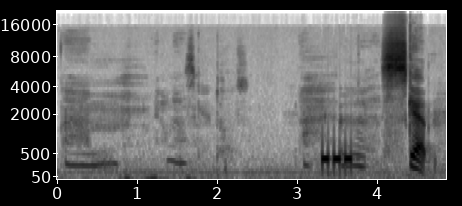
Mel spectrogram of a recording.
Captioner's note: team whispering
